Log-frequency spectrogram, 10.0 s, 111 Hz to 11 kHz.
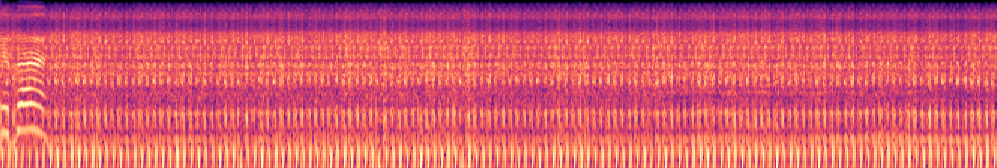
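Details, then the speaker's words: Water pump rig engine, cold start with choke on, straight 30-weight oil, new exhaust tip; smoke from side of head, owner thinks head gasket leaks and it sounds throatier, losing compression: fast, slightly uneven rough chuffing idle; head gasket leak. "Like I was saying, is there's a, I think a head gasket leak right around here. I keep seeing smoke coming out of here. Almost sounds like that makes it throatier."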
